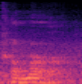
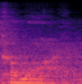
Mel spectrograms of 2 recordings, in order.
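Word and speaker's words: Khmer: KH h m r and we might say Kamar but it's pronounced Kamai both the language and the culture uh and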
